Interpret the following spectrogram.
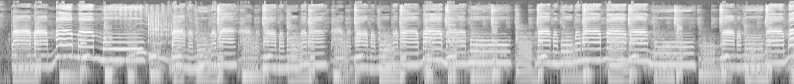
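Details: Bouncy children's music with a sung melody over a steady beat fills the track, and no animal calls are heard.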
